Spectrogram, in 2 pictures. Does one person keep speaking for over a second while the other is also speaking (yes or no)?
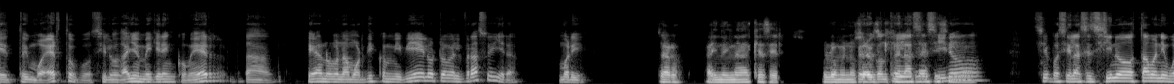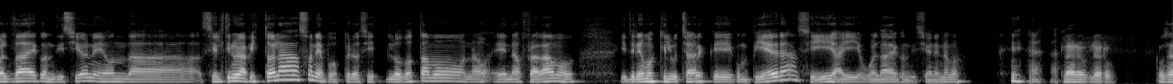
yes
